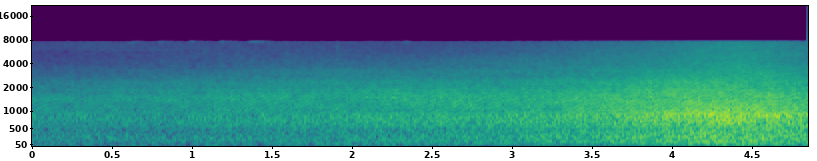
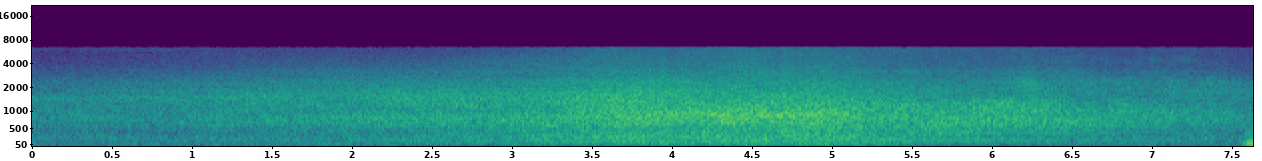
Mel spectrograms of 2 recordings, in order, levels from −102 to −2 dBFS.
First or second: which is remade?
first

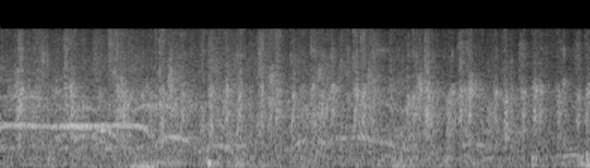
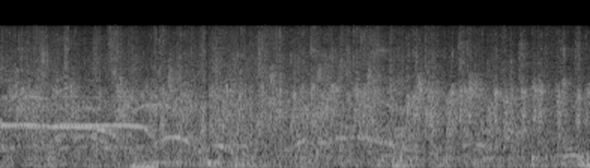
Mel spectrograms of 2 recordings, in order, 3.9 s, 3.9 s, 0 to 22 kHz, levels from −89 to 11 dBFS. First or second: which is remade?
first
